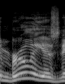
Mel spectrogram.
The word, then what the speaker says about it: Imbruglia: Natalie Imbruglia's name is Imbruglia, not Imbruglia.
